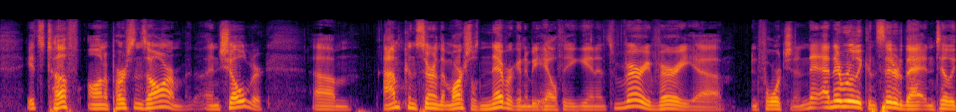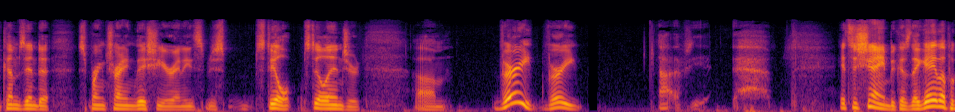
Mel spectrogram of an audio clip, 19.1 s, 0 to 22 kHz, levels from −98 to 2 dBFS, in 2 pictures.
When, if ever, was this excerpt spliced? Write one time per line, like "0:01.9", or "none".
0:07.5

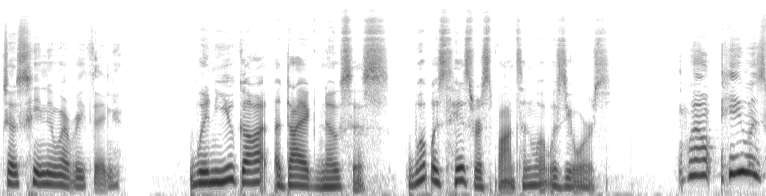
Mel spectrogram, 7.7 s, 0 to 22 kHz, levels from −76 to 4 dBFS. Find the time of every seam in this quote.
0:01.8
0:04.0

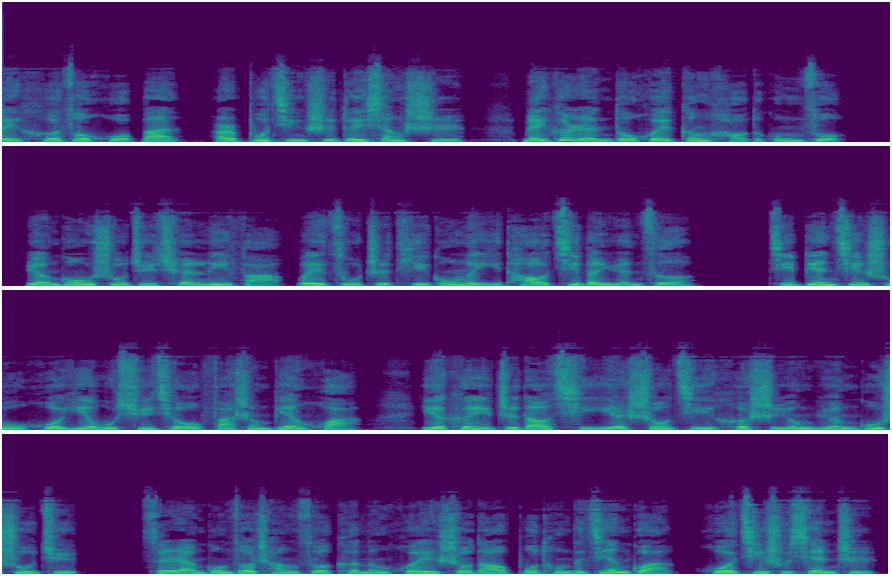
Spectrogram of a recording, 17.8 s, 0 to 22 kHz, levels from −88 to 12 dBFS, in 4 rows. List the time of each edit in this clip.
0:01.4

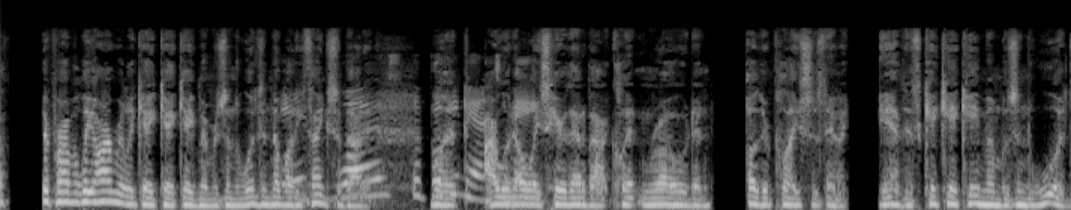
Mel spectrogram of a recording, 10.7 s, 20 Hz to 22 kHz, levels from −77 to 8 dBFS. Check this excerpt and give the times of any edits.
none

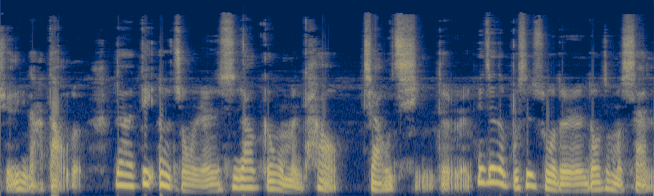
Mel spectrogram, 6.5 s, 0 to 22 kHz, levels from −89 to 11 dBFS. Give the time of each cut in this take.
0:01.1
0:04.7

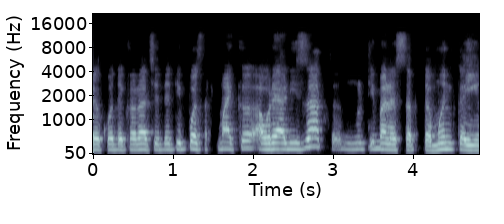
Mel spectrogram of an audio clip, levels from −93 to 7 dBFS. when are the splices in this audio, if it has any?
0:01.5

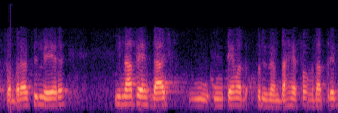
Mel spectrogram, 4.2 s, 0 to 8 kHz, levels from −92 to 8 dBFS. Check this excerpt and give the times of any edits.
0:02.6

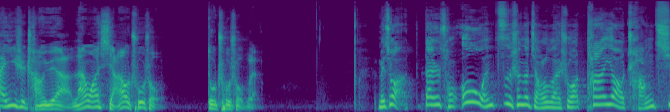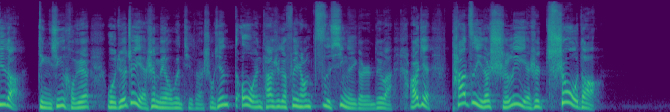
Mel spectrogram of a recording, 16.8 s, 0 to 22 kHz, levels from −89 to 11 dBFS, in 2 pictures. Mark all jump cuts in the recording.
0:05.3

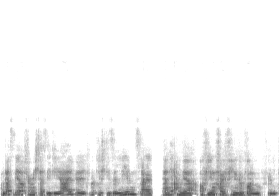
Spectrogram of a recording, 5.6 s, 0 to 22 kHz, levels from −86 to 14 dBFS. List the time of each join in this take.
0:03.0

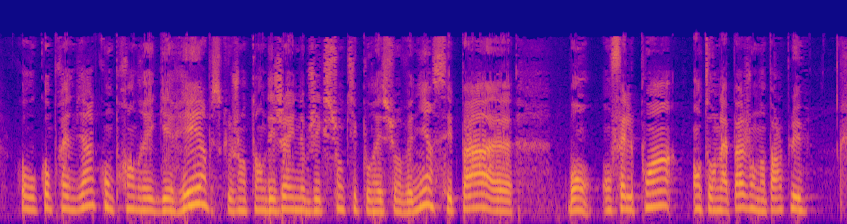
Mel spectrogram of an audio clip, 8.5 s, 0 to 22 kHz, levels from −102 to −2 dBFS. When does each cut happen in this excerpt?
0:06.8

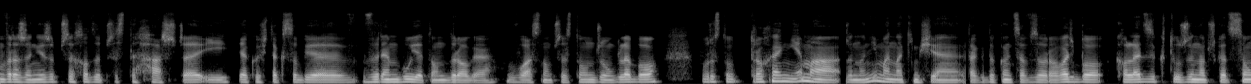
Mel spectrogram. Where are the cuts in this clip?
0:08.5

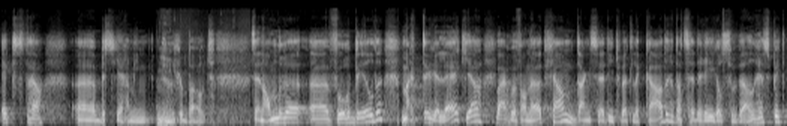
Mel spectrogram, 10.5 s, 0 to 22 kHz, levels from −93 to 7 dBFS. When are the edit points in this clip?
0:02.1
0:03.3
0:06.6

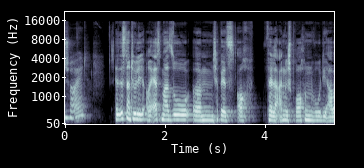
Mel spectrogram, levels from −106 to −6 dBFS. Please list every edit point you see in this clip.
none

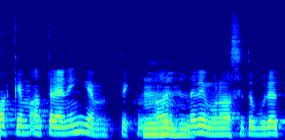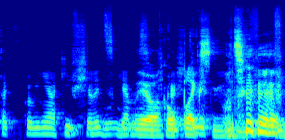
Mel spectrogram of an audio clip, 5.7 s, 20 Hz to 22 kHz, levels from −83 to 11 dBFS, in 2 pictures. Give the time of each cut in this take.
0:04.5

